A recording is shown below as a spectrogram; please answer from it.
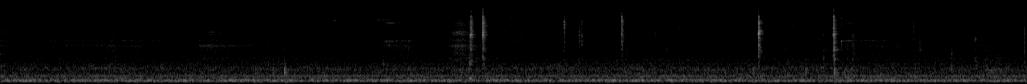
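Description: A valve spring compressor being worked on an Atomic 4 marine engine's valve spring: a few sharp metallic clicks, the loudest about three quarters of the way through, with faint squeaks over a steady low hum.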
